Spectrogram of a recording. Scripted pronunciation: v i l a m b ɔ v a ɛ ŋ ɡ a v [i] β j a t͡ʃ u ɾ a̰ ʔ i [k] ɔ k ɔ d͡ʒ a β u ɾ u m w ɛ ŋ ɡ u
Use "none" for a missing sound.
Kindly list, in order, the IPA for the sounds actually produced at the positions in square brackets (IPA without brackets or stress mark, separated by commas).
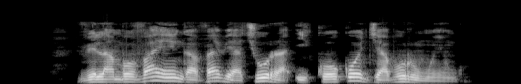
a, k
